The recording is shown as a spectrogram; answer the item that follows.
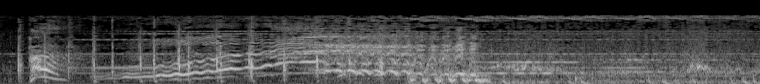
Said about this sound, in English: In no time at all, they are moving at an easy gallop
